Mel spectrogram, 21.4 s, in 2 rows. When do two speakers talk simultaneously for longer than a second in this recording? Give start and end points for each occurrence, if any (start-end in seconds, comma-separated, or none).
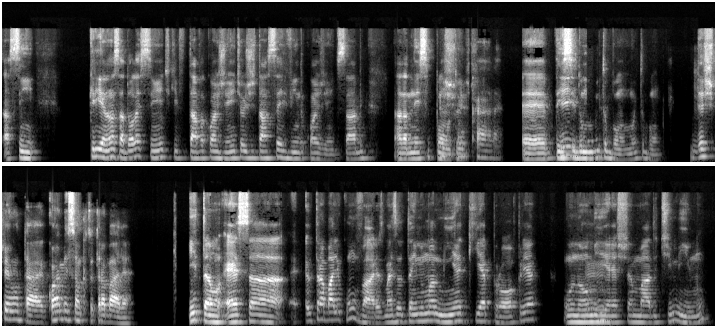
none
